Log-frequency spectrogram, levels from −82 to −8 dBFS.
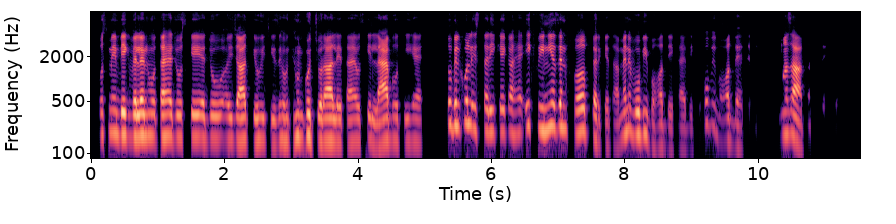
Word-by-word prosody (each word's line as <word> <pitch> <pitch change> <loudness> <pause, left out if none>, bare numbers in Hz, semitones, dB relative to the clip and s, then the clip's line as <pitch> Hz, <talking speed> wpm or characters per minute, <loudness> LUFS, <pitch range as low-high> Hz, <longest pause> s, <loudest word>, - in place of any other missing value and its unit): उसमें 185 +1 -3
भी 180 - +8
एक 170 - +2
विलेन 170 +1 +8
होता 170 -1 +2
है, 170 0 +3
जो 165 - -5
उसके 165 0 -1
जो 155 0 -6
इजाद 150 0 +3
की 145 - -5
हुई 150 0 -5
चीज़ें 145 0 -11
होती 150 0 -8
हैं, 170 - -2
उनको 165 +2 0
चुरा 150 -1 +4
लेता 140 -1 -3
है, 145 - -2
उसकी 145 +1 -9
लैब 145 +3 +3
होती 145 -1 -11
है। 140 -1 -7 0.4
तो 245 - 0
बिल्कुल 240 0 +1
इस 205 -1 -7
तरीके 195 0 -2
का 190 -1 -3
है। 185 +1 -8
एक 225 +5 -5
फ़िनियस 220 +2 +1
एंड 225 -1 +3
फ़र्ब 195 0 +1
करके 135 -3 -4
था, 125 -1 -14
मैंने 185 +4 -3
वो 180 -1 +1
भी 180 0 -5
बहुत 120 0 -10
देखा 110 -1 -17
है, 105 - -12
देखिए। 105 -1 -30
वो 250 - -9
भी 230 -2 -16
बहुत 185 - -8
बेहतरीन 470 0 -15 0.5
है, - - +2
मज़ा - - +3
आता - - -10
था। 455 +1 -41
165 Hz, 260 wpm, -26 LUFS, 150-195 Hz, 0.5 s, भी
